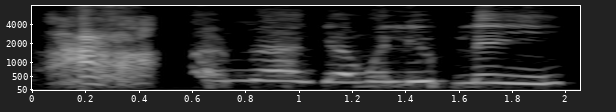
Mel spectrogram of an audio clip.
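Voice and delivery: high, loud playful protest; laughing shout. Acted. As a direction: shout it out, all in fun. Pastor reassuring begging member, shouting.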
